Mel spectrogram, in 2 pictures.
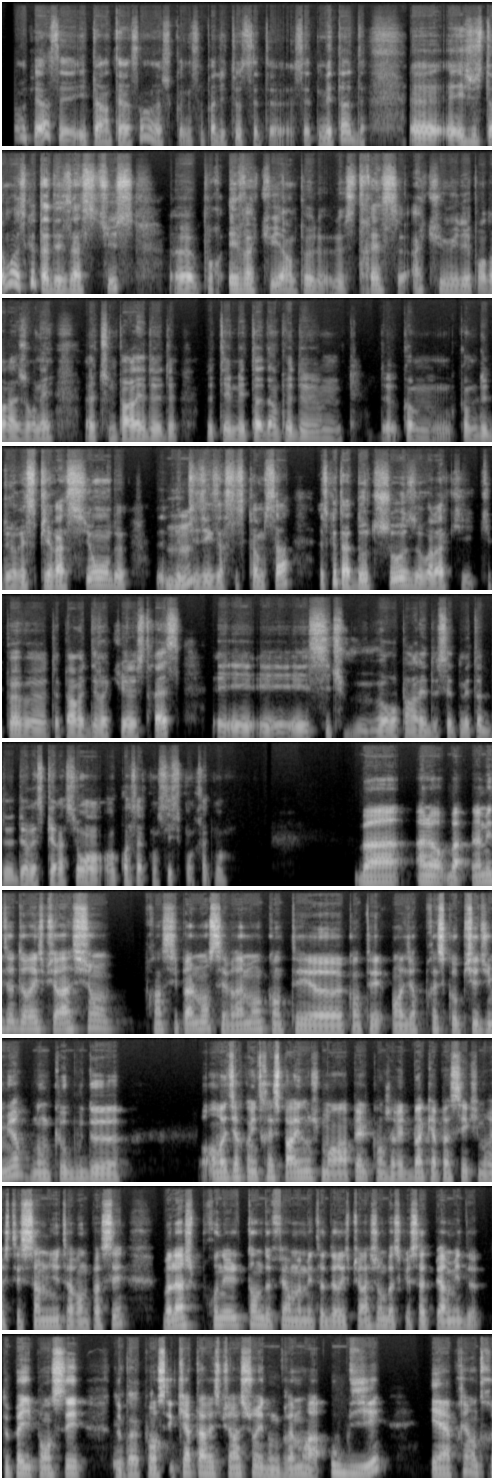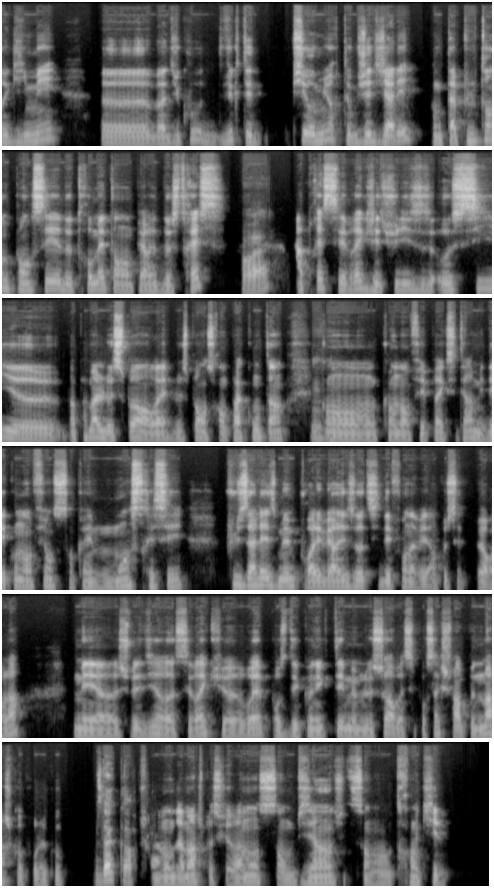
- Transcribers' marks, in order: stressed: "oublier"; other background noise; stressed: "bien"
- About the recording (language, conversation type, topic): French, podcast, Quelle est ta routine pour déconnecter le soir ?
